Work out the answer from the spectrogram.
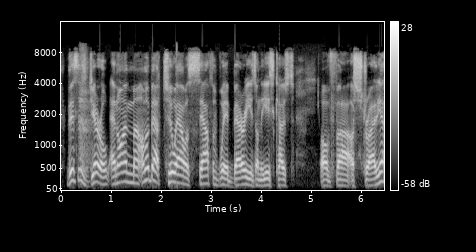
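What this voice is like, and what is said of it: Heavy Australian accent. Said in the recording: “my heavy Australian accent”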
